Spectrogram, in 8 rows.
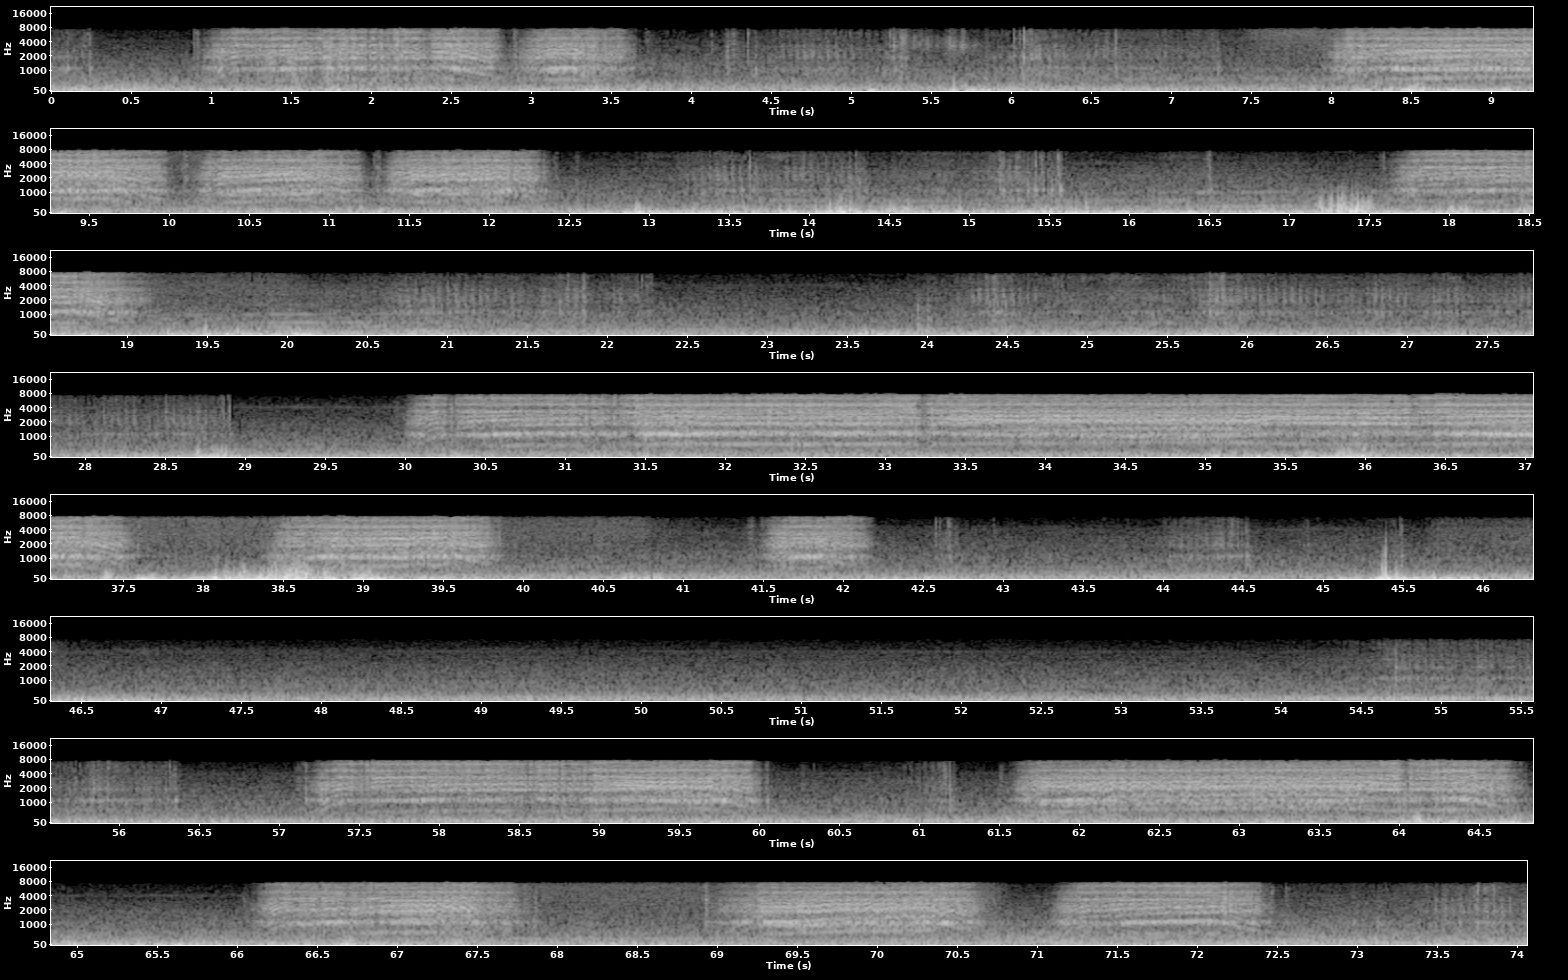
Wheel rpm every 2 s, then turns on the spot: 60, 90, 10, 20, 120, 80, 30, 20, 20, 50, 20, 10, 20, 20, 10, 130, 160, 160, 120, 80, 20, 10, 0, 0, 0, 0, 0, 20, 40, 140, 30, 140, 60, 100, 50, 90, 40.
4-8 12-16 20-30 54-56 64-66 72-74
